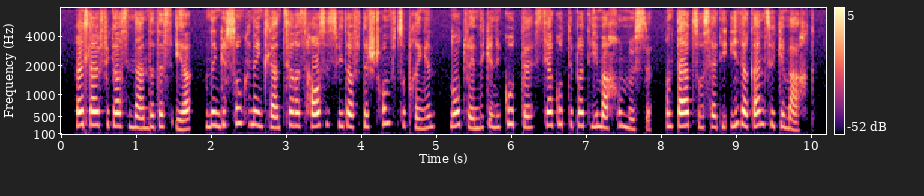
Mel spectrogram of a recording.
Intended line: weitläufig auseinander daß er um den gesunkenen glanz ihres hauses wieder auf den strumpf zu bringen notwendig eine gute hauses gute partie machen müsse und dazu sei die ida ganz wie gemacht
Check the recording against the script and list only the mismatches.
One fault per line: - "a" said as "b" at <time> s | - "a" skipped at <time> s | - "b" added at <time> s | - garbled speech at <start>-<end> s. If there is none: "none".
- "hauses" said as "sehr" at 6.3 s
